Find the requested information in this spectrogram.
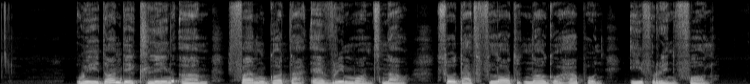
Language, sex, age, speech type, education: Nigerian Pidgin, male, 30-45, spontaneous, tertiary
